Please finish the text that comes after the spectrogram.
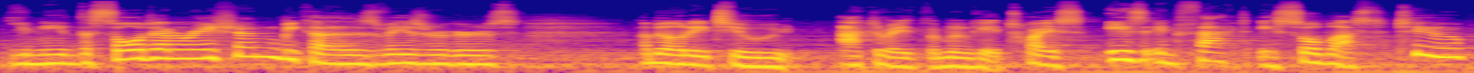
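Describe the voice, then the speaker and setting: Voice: mid-range voice, expressive, moderate pace, slight background noise. A card game deck reviewer with a slight cold, casually explaining card effects one by one.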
